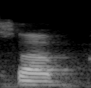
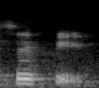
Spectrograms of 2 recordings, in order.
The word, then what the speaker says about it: SAP: like uh sorry shab please don't pronounce as sap it's sap okay sap yeah okay fine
